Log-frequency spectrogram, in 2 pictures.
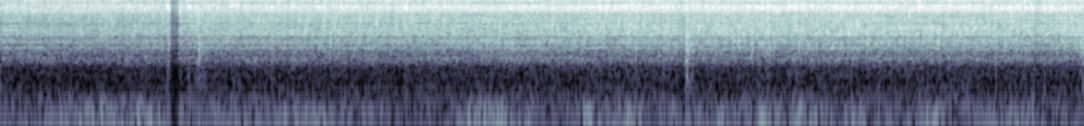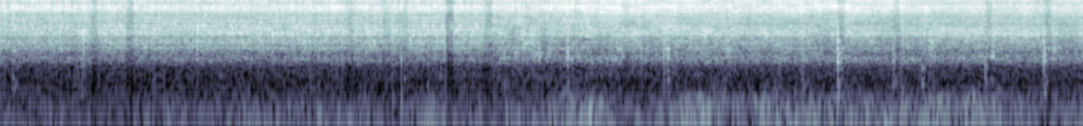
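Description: Shrimp and minced garlic sizzling steadily in hot oil in a frying pan, with a metal spatula scraping and tapping against the pan now and then, more often in the second half.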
